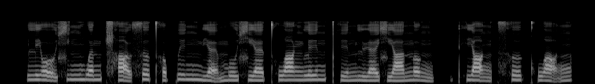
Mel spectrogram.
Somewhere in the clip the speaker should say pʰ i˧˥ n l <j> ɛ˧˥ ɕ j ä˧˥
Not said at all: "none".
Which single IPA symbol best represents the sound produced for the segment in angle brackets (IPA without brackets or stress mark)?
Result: ɥ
